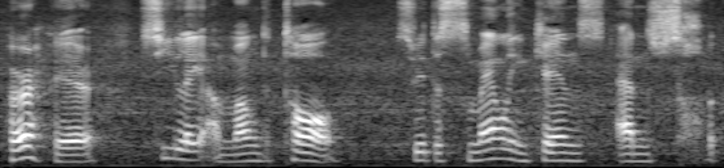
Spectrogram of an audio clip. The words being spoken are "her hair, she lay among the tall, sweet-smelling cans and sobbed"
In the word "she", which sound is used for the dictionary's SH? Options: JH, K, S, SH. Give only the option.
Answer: SH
